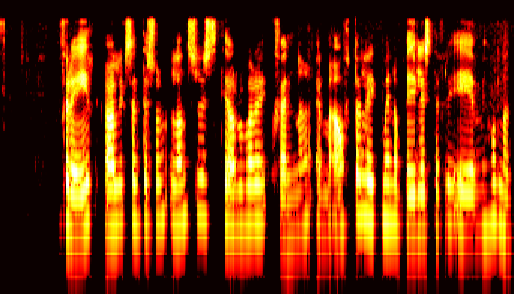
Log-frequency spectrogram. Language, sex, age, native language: Icelandic, female, 30-39, Icelandic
